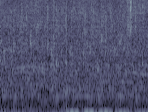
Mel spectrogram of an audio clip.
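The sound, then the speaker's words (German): A soft, steady trickle of water from a fountain splashing gently. It is quiet and continuous, with a slight swell partway through and no voices. “Das Wasser des Brunnens ist so klar, dass zwischen den sanften Wellen der goldene Glanz von Mora-Münzen zu sehen ist, welche am Boden ruhen.”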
